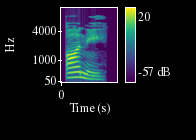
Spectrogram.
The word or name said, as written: onnie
